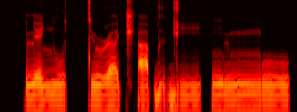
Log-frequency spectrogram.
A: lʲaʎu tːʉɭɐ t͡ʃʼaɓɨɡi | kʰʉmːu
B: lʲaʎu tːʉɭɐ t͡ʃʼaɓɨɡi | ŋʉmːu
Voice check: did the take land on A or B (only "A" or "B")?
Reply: B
